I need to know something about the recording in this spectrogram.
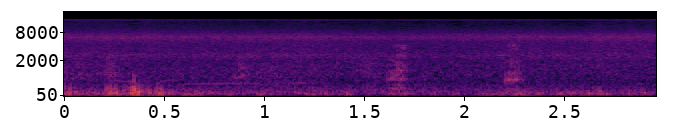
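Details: Piglets given fresh greens, with a few short low grunts near the start and faint scattered snuffling against a steady background hiss.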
